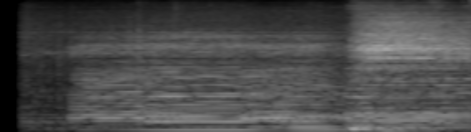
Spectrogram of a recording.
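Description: Live band playing, heard through a phone microphone: a held chord with a low bass note, then drums and the full band come in near the end.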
